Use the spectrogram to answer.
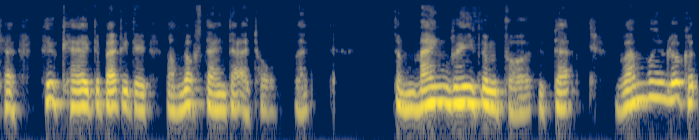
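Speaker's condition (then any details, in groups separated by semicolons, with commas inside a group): Profound deafness; born profoundly deaf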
